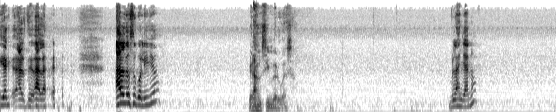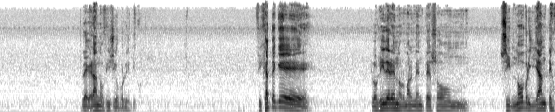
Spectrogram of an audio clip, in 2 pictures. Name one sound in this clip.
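An elderly man speaks through a microphone in short bursts with long pauses.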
